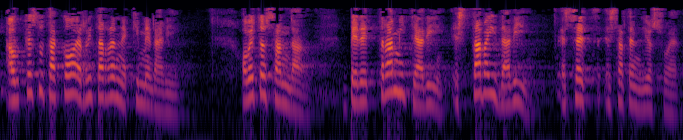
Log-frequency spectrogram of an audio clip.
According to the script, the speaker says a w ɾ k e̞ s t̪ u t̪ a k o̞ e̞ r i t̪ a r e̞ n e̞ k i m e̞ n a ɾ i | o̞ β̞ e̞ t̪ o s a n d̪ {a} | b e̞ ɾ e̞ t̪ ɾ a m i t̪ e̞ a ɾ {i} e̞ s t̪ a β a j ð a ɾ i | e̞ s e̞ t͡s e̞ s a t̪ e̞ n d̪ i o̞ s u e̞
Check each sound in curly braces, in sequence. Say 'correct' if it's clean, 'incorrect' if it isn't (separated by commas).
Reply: correct, correct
